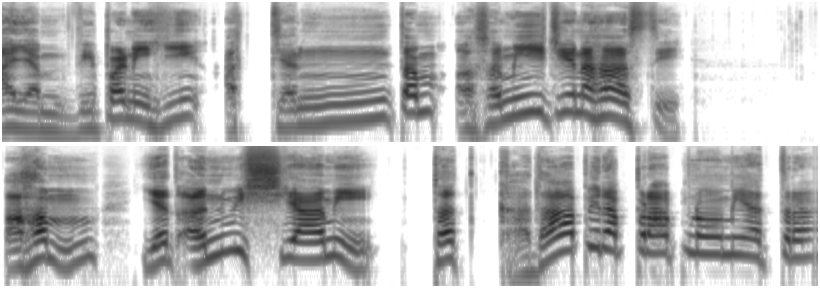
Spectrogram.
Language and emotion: Sanskrit, angry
